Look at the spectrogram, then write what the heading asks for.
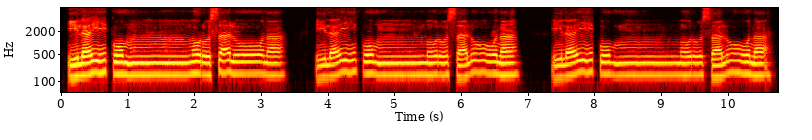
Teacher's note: মিমকে মিমের সাথে মিলিয়ে এককালী পরিমাণ গণনা করে পড়তে হয়। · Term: ইদগামে সাফাবি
